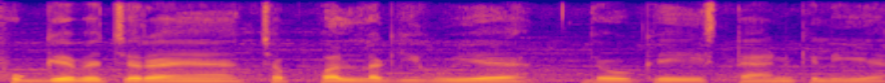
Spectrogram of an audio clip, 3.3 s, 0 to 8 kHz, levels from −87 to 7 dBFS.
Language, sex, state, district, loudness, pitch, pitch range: Hindi, male, Madhya Pradesh, Katni, -18 LUFS, 115 Hz, 115-125 Hz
